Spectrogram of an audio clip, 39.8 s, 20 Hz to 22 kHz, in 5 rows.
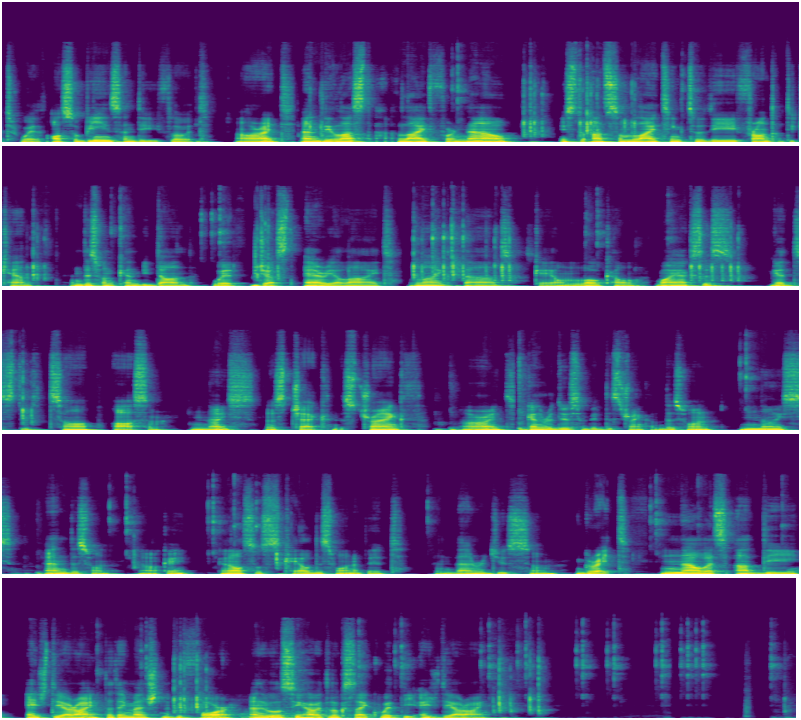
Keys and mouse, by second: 2.2 r, 2.2 z, 3.1 shift+a, 5.2 g, 5.4 z, 5.7 click, 5.9 g, 6.3 y, 6.8 click, 8.2 r, 8.3 x, 10.0 click, 10.5 r, 10.7 x, 12.1-13.0 typing, 13.8 click, 14.4 middle click, 14.9 g, 15.1 y, 15.3 y, 16.0 click, 16.2 s, 18.5-20.1 shift+drag, 20.1 s, 20.1 x, 22.1-23.2 shift+drag, 25.1 shift+click, 26.0 click, 26.3 middle click, 26.7 s, 28.2-29.5 shift+drag, 30.4 click, 30.9 middle click, 31.7-32.9 middle drag, 33.2 click, 33.6-34.2 typing, 35.5 click, 37.0 shift+a, 38.0 click, 39.3 shift+click.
